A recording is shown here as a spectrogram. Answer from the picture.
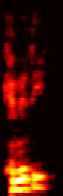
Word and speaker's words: Canedy: Is it Kennedy? That's right. Canedy Cool. is the correct So, pronunciation.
